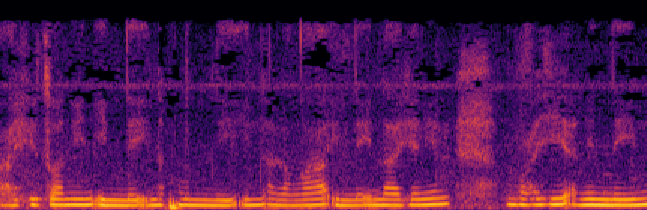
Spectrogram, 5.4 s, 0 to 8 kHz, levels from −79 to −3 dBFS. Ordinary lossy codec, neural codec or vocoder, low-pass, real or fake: MP3, 32 kbps; none; 7.2 kHz; real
